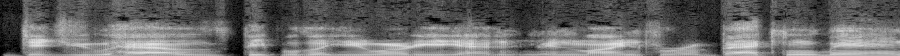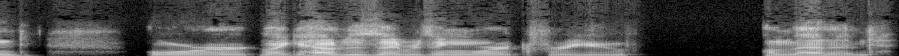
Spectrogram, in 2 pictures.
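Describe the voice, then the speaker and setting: A man hosting an interview, talking in a relaxed, hesitant way with many ums. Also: fairly low pitch, unhurried, no echo. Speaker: podcast host. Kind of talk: casual interview. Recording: dull dry lo-fi sound.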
